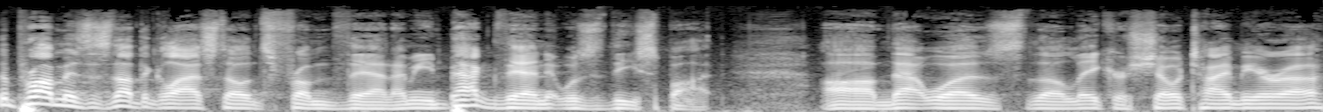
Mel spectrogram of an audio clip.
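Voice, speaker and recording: In a very clean recording with a silent background, a man with an American accent talks at a moderate pace in a plain, everyday voice pitched fairly low. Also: ordinary pitch variation. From Southern California (Anaheim). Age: 60s. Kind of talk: casual interview.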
